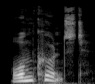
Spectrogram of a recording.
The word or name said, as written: rumkunst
